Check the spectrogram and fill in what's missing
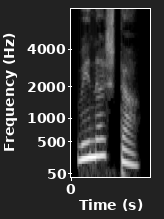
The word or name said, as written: ವಿನಷ್ಟ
